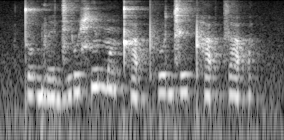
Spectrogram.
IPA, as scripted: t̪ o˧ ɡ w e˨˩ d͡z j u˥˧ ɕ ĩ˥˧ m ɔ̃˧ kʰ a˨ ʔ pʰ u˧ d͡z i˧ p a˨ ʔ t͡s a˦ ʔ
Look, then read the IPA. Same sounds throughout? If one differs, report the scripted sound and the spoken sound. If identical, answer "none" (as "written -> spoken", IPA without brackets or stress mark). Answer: p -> pʰ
